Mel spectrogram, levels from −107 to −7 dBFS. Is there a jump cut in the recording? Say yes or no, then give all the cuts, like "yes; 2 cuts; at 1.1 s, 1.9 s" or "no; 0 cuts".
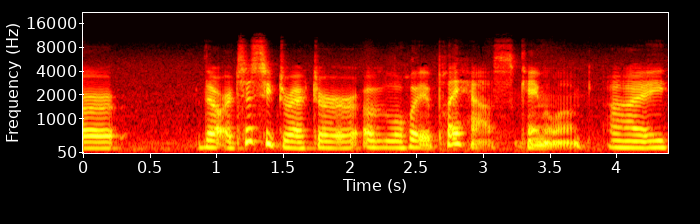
no; 0 cuts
